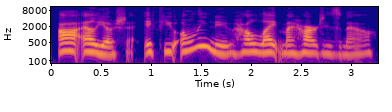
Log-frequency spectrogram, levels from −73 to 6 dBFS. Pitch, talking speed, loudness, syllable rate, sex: 210 Hz, 220 wpm, -18 LUFS, 5.1 syllables/s, female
